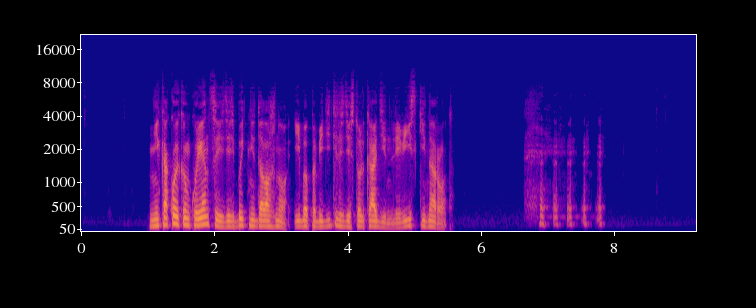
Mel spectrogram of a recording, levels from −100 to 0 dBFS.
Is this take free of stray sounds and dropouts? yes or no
no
